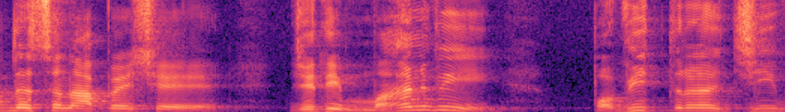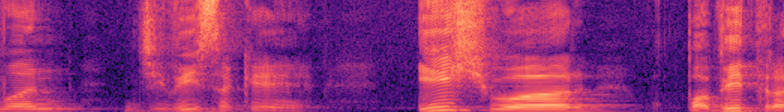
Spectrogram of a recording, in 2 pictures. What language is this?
Gujarati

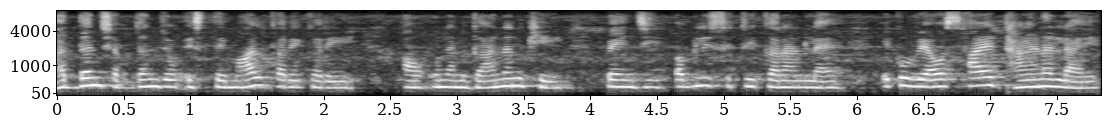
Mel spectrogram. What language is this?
Sindhi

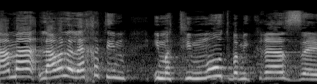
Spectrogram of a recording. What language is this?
Hebrew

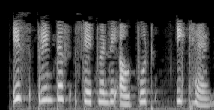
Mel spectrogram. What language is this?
Punjabi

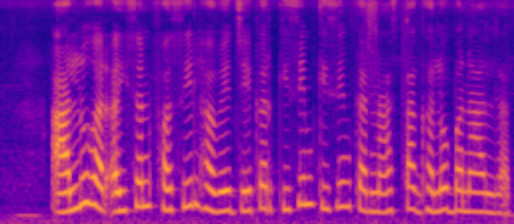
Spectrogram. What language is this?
Chhattisgarhi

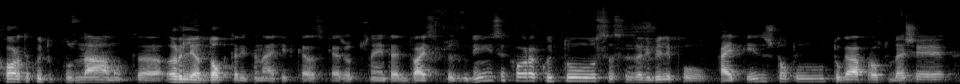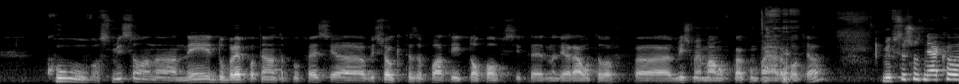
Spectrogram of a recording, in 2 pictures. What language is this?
Bulgarian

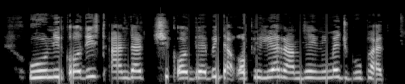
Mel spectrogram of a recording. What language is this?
Georgian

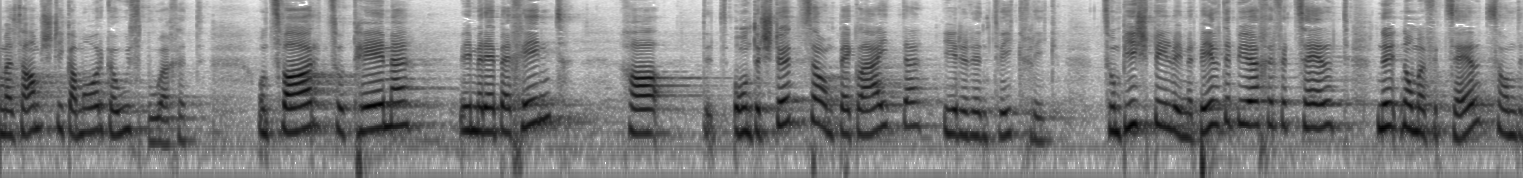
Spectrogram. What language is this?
Swiss German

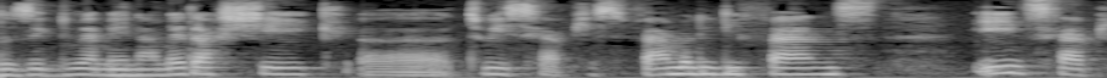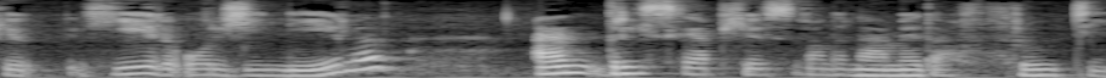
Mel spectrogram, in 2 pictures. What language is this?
Dutch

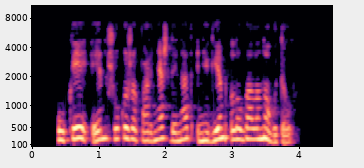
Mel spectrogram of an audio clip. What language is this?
Mari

